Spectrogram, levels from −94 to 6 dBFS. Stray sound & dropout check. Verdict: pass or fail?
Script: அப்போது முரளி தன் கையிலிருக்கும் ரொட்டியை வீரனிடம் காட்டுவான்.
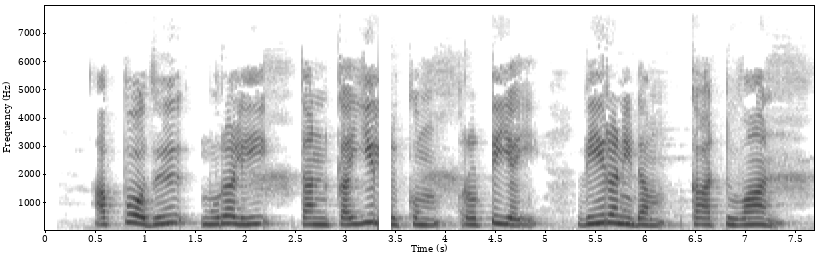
fail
